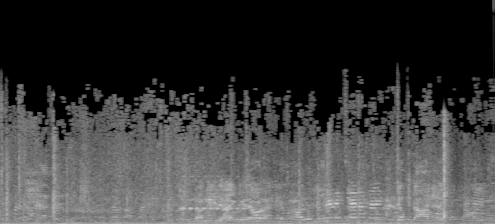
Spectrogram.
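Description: Several people talking at once in a crowded ferry passenger cabin, over a steady low hum. A short knock near the end.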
